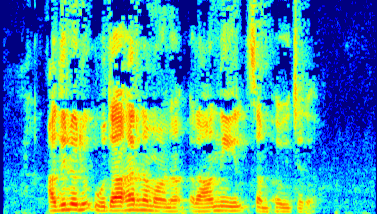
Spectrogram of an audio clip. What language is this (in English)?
Malayalam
